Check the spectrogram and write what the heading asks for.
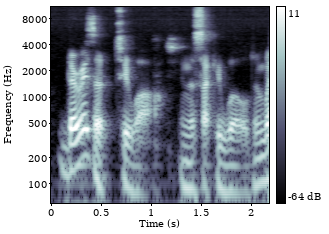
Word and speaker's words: terroir: I'm going to have to teach you first how to pronounce it. – Okay. – The word is terroir.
